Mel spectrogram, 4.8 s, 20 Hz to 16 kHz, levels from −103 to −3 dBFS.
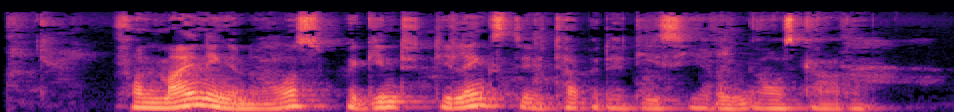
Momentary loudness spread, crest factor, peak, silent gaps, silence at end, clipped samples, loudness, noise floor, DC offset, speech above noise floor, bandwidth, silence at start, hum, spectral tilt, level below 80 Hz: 19 LU; 20 dB; -6 dBFS; none; 0.35 s; under 0.1%; -26 LUFS; -49 dBFS; under 0.1%; 23 dB; 11.5 kHz; 0.05 s; none; -4.5 dB/octave; -56 dBFS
